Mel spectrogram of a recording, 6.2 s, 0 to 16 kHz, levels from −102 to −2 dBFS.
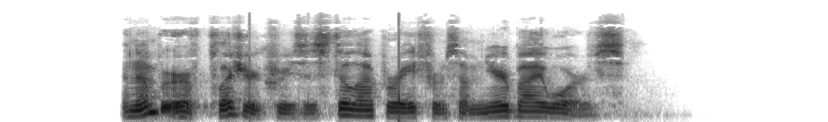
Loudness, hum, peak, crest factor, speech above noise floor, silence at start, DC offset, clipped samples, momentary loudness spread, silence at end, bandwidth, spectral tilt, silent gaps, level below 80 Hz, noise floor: -18 LUFS; none; -2 dBFS; 18 dB; over 72 dB; 0.9 s; under 0.1%; under 0.1%; 8 LU; 1.55 s; 10.5 kHz; -5 dB/octave; none; -60 dBFS; under -90 dBFS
